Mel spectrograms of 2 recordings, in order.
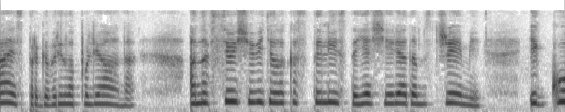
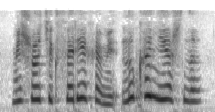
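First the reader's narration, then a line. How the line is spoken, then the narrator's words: Laughing. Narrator (Russian): засмеялась Пуляна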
